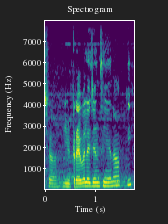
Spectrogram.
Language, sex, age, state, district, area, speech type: Urdu, male, 18-30, Uttar Pradesh, Rampur, urban, spontaneous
